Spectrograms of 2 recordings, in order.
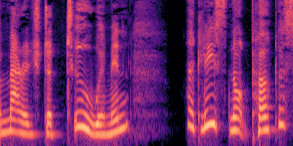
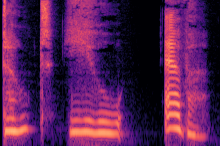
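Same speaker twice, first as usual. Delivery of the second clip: low controlled fury; 3 semitones higher, slower than usual. A narrator's reading. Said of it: "her voice low and clipped and terribly controlled".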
